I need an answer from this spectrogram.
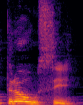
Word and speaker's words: trouxe: E no caso de todas essas palavras, a letra X deve ser pronunciada com o som da letra S. Eu trouxe.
